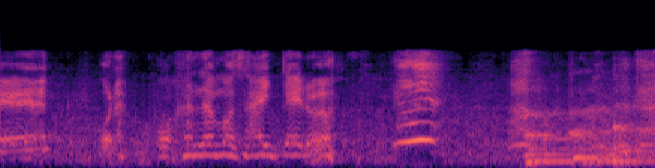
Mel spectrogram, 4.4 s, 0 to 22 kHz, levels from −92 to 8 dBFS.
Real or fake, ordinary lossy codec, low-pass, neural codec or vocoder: fake; none; 7.2 kHz; codec, 24 kHz, 3 kbps, HILCodec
